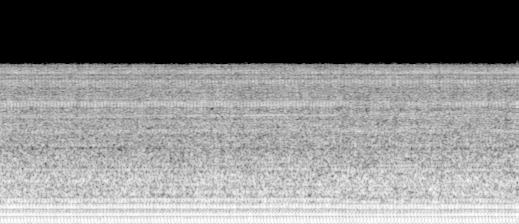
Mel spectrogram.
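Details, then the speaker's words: Sovereign lawnmower engine, now self-cleared of smoke, making a loud, constant buzzing drone with no dips or surges at a noticeably high speed; it is running a bit fast. "so I don't smoke you're nothing they're running a bit fast"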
